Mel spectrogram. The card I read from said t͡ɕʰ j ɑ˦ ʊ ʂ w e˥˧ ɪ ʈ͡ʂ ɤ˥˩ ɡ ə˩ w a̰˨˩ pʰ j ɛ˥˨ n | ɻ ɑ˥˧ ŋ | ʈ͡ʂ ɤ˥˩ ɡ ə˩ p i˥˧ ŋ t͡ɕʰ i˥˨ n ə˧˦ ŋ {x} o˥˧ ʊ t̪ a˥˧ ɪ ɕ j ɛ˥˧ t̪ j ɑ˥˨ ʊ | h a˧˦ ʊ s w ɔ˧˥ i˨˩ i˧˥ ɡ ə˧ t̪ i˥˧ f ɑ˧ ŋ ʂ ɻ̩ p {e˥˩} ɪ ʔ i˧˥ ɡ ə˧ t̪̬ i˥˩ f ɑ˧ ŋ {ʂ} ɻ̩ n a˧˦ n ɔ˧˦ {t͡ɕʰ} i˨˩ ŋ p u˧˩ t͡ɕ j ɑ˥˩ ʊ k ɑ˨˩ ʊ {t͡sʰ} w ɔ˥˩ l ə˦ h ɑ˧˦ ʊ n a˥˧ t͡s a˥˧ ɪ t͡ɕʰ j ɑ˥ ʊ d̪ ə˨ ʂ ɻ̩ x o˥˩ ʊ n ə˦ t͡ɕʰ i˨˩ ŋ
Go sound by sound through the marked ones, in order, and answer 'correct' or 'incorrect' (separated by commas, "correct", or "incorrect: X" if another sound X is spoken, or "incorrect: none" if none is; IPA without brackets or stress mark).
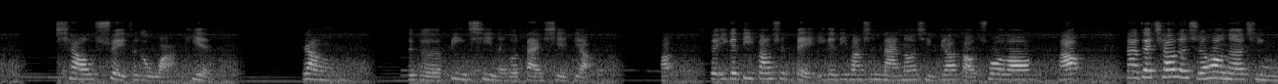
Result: incorrect: k, incorrect: e˨˩, correct, correct, correct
